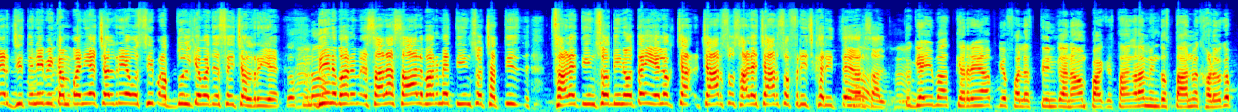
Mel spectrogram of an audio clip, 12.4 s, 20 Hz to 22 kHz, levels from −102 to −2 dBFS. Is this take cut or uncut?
uncut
